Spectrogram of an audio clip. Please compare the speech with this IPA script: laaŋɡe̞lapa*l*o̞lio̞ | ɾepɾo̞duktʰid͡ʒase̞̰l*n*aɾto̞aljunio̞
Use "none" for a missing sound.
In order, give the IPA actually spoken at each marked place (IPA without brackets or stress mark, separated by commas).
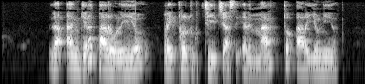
ɾ, m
